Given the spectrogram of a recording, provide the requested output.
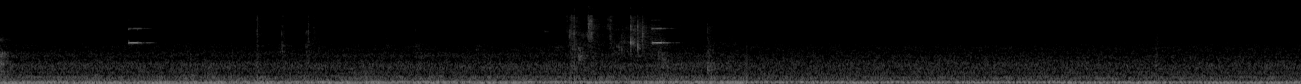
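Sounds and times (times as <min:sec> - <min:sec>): patient monitor beeps: 0:01.3 - 0:01.6.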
